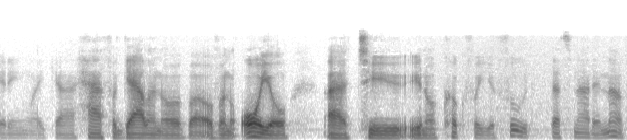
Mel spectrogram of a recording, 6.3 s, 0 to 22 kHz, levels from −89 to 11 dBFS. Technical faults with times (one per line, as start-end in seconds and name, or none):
0.53-6.27 automatic gain rising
